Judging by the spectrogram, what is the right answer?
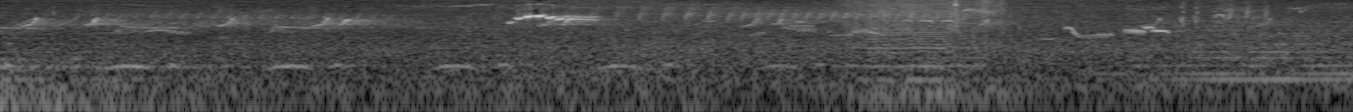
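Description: Garden ambience: small birds chirping in short, scattered phrases, the loudest nearly three seconds in, with a faint insect buzz.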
